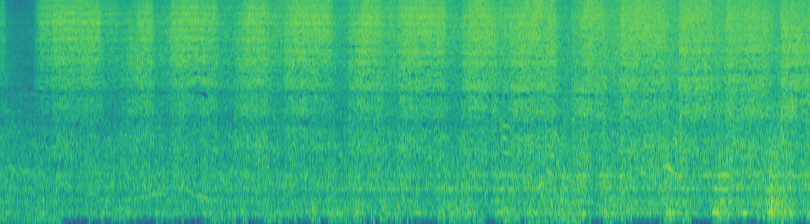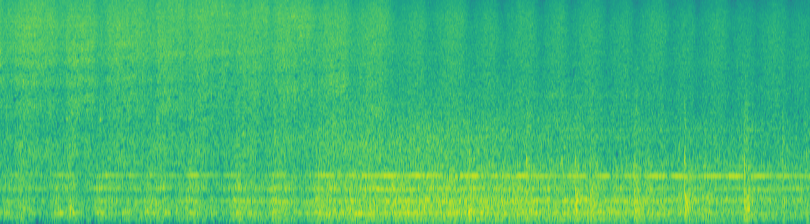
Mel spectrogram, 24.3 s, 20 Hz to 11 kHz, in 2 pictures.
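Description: Small steam locomotive chuffing, its exhaust puffing in a steady rhythm about every two-thirds of a second. From about halfway the puffs blur into a continuous hiss, with a steady whine as an EF63 electric locomotive rolls past.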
